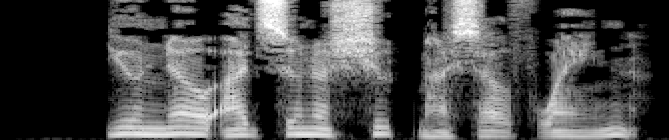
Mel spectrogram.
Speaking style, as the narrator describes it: said with a sigh

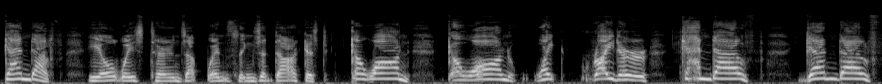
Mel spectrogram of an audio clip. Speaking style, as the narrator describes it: shouted wildly, like an onlooker at a great race urging on a runner who is far beyond encouragement

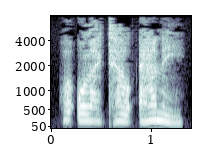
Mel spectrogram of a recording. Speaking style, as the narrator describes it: He says under his breath

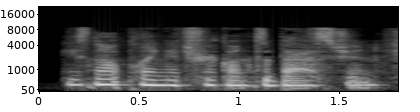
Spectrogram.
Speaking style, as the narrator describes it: replied softly

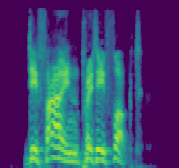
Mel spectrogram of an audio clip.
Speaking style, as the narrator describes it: he yelled

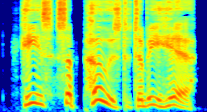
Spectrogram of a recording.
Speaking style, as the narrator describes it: Jessica snapped

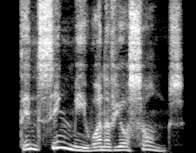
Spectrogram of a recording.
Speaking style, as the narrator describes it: Cheney pleaded

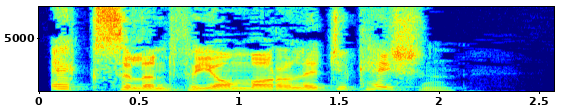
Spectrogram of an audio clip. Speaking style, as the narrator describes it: Jean had cried

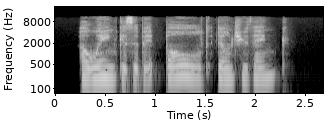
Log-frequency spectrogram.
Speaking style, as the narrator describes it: I asked quietly

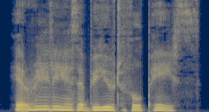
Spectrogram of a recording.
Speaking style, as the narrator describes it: the Duchess says with a sigh

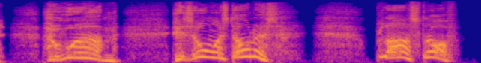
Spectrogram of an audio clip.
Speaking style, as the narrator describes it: The last man came gasping, said

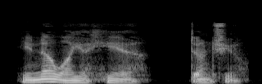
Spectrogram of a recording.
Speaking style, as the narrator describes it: breathed the soft voice in the back of her head

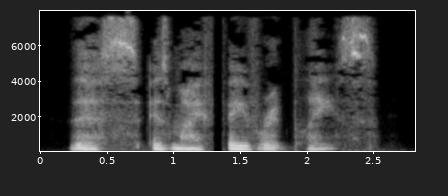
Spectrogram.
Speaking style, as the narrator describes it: he whispers

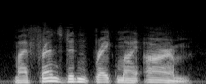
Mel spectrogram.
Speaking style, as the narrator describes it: Eddie said in that same flat voice

